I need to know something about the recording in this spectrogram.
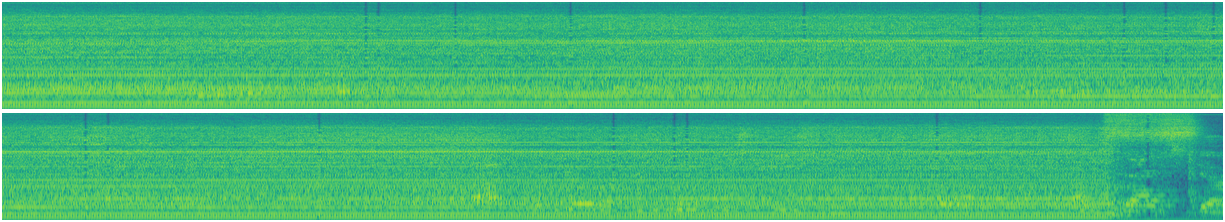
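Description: Shop air compressor running loudly and steadily, a constant motor hum with pump noise that drowns out the room. It stops abruptly near the end.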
